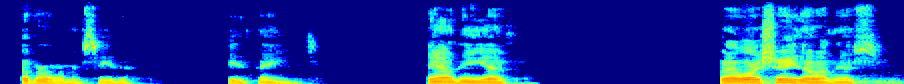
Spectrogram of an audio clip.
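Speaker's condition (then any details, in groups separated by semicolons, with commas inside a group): Parkinson's disease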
